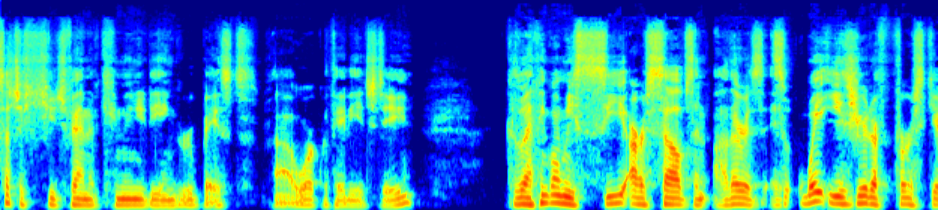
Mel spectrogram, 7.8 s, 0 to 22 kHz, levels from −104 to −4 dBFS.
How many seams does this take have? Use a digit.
1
